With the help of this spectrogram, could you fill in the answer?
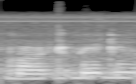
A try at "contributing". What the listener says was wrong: Word stress, not contributing, contributing. Contribute. So make sure you put the stress in the right part of the word because it becomes a little distracting.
